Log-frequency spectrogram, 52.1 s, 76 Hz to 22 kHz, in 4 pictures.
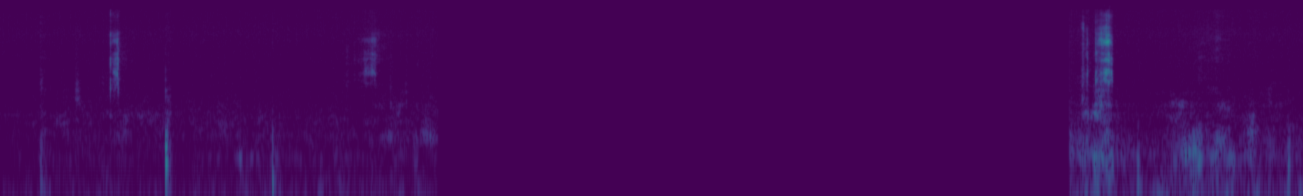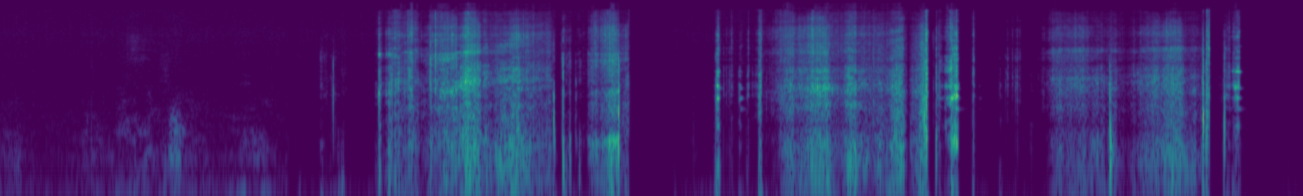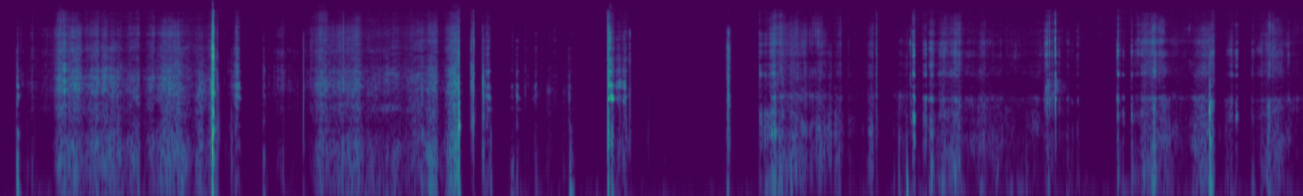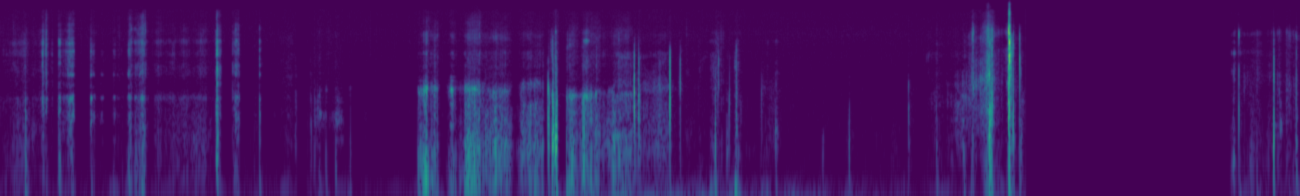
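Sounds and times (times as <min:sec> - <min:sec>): kinetic sand scraping: 0:16.8 - 0:19.4, 0:20.2 - 0:25.5, 0:26.2 - 0:31.0, 0:33.6 - 0:41.6.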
